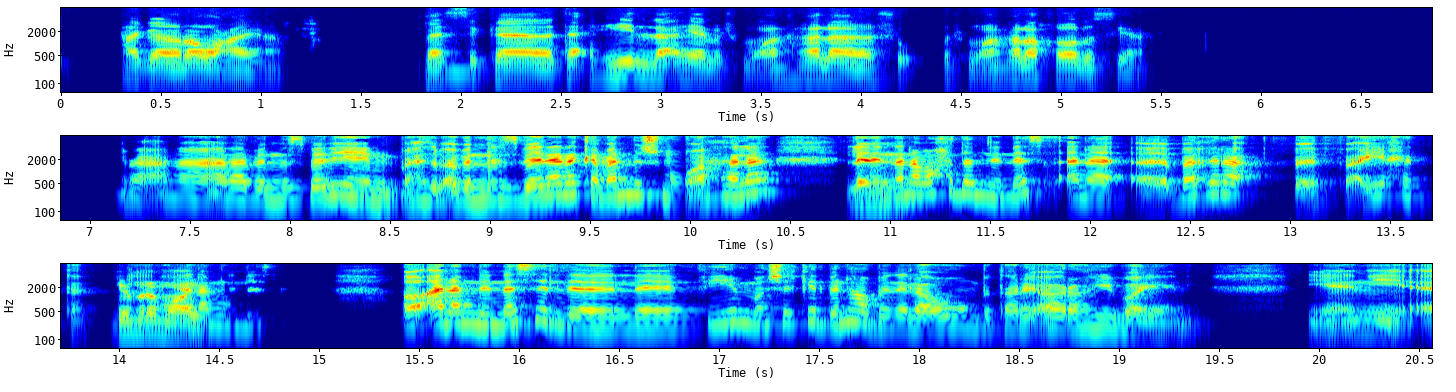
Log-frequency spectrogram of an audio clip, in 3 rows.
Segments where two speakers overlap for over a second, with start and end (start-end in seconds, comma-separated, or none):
none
